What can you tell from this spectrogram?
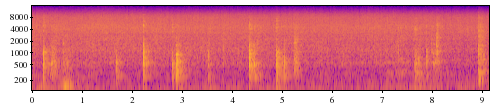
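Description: Sliced onions sizzling in hot oil in a kadai while a steel spoon stirs them, clinking and scraping against the pan at irregular intervals, with a stretch of only sizzling about two-thirds of the way through.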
